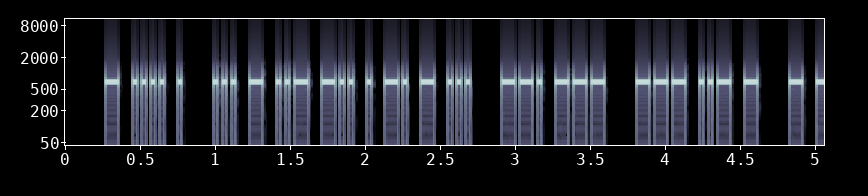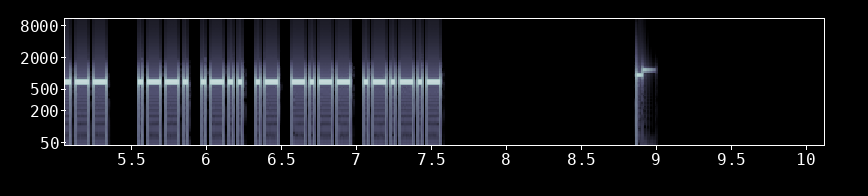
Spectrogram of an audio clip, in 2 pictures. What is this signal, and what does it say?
Morse code, heard as a keyed tone, about 40 wpm, 700 Hz. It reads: THE STUDENTS GO OUT TO PLAY.
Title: Easy Phrases 40wpm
